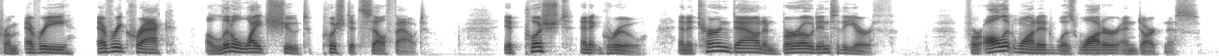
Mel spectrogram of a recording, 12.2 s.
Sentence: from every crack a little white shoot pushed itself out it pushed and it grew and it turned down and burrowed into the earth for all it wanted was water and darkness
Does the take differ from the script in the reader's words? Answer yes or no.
yes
